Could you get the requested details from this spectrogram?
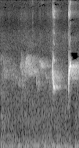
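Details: Red-whiskered bulbul master song for tutoring birds, a clear, sharp performance: a soft warbled phrase near the start, then two loud, bright whistled notes late in the clip.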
